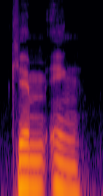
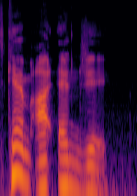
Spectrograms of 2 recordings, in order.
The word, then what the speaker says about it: Kim Ng: Kim Ng. – Yeah, it's Kim Ng, and she's a person who's gotten a lot of press as being a good one.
